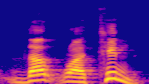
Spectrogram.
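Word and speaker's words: ذَرَّةٍ: Okay, so dharratin at the end, I'm saying a n sound, noon sound.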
